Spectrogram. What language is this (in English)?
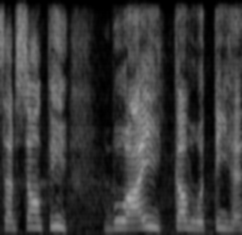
Hindi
